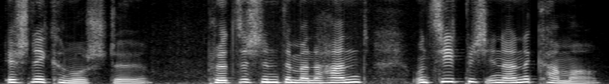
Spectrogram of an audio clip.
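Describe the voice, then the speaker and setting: A woman reading a first-person fan fiction story as an expressive narrator. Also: a little high, moderate pace, no echo.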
